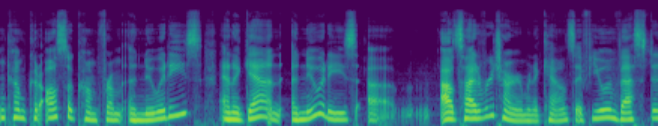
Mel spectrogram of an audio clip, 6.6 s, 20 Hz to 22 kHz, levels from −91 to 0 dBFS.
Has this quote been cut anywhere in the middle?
yes; 1 cut; at 2.1 s

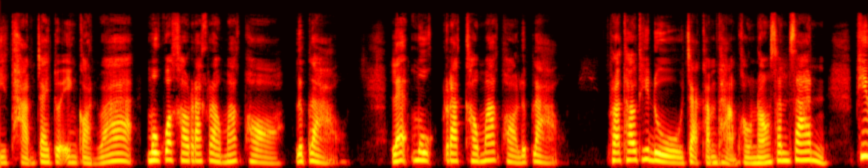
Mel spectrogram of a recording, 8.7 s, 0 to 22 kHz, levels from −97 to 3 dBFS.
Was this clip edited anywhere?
yes; 1 cut; at 1.4 s

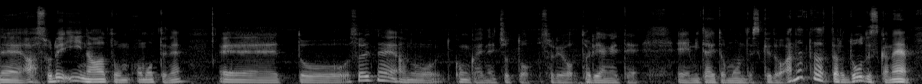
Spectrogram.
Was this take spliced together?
no; 0 cuts

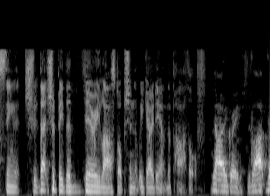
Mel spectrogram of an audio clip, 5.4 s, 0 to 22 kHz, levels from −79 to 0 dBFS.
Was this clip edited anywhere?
yes; 1 cut; at 4.2 s

